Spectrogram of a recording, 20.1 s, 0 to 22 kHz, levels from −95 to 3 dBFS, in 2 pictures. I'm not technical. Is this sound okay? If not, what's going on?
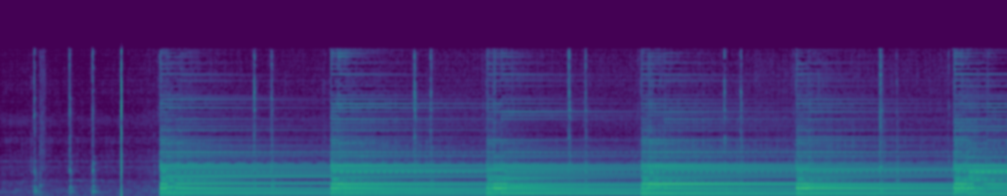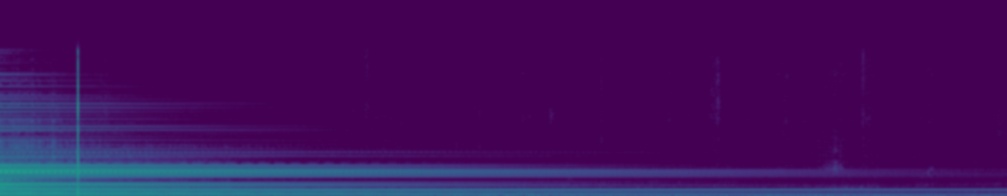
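No. At 1.21 s and 10.84 s there is a sharp snap from a file header played as audio: leftover file data at each join, clicking regardless of the surrounding sound.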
